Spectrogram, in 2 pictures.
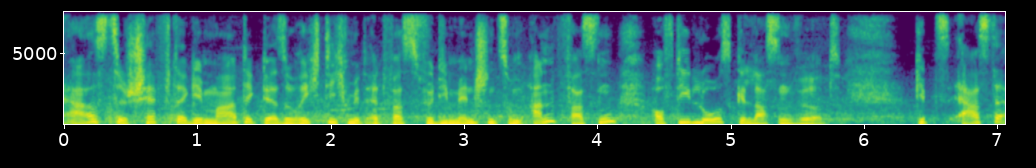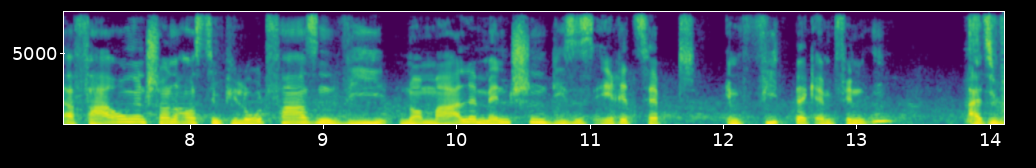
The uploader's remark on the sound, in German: Diese Folge wurde live auf der expopharm 2022 aufgezeichnet, der größten pharmazeutischen Fachmesse in Europa.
